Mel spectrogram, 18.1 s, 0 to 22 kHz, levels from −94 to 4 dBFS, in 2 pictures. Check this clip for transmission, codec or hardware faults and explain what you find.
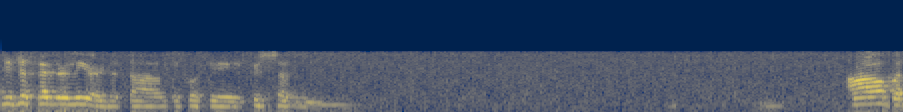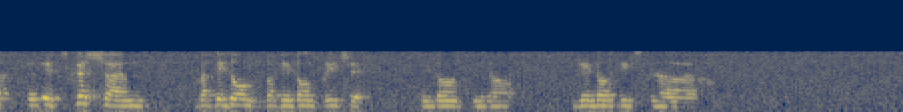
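Two faults run through the whole recording: a coarse, dithered quantisation hiss and heavy damage from the G.723.1 codec.

Low bit depth with dither is present from start to finish. The speech sits over a constant, even hiss, roughly 15 dB below the signal, which is very high. Its level and character fit a 6-bit signal. Before each sample was rounded to so few levels, dither noise was added, so the rounding error spreads into a steady white noise floor and does not turn into distortion.

The G.723.1 codec also affects the entire clip, and its damage is heavy. Nothing above 3.8 kHz survives, so the speech sounds muffled. The codec works in 30 ms frames and updates its model of the voice slowly. That is why consonants smear into one another and the voice takes on a hoarse, rough texture. The sparse detail points to a rate of about 6.3 kbit/s.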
